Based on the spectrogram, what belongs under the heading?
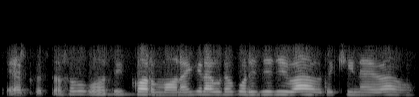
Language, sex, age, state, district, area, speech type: Odia, female, 60+, Odisha, Angul, rural, conversation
